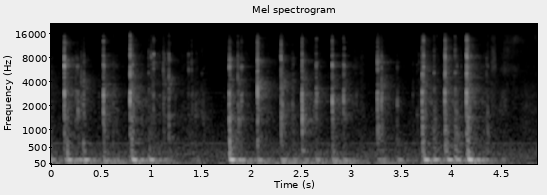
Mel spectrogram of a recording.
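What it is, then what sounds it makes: Plastic computer keyboard. Fingertips with long natural nails rapidly type on a black full-size plastic computer keyboard with hollow key housing. The result is a quick, uneven run of sharp clacky keystrokes, each with a hollow low thump under a bright click that dies away almost instantly, with a few louder key presses standing out.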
